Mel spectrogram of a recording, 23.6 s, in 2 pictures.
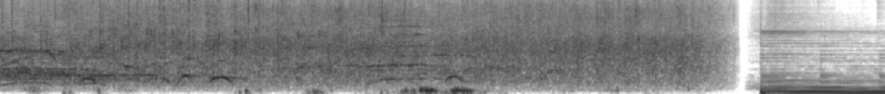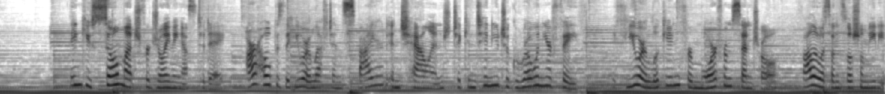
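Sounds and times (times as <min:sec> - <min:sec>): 
church congregation cheering and applauding at worship: 0:00.0 - 0:09.9
music: 0:10.0 - 0:23.5
speech: 0:13.0 - 0:23.5.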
